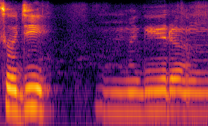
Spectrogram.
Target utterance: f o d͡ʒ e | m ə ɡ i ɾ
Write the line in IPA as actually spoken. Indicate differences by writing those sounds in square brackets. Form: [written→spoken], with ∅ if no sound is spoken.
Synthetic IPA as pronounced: [f→s] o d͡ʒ [e→i] | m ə ɡ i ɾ

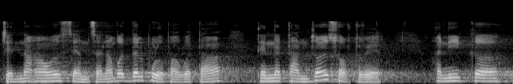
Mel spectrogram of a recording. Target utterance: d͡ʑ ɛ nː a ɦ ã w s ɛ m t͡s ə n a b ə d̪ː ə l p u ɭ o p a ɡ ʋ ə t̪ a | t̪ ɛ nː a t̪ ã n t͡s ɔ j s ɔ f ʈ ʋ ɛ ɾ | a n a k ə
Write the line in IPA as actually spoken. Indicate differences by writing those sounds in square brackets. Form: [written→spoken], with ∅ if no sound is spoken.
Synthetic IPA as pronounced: d͡ʑ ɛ nː a ɦ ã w s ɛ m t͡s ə n a b ə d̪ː ə l p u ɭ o p a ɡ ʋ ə t̪ a | t̪ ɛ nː a t̪ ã n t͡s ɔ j s ɔ f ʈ ʋ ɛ ɾ | a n [a→i] k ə

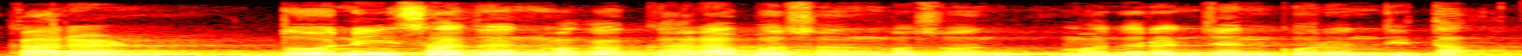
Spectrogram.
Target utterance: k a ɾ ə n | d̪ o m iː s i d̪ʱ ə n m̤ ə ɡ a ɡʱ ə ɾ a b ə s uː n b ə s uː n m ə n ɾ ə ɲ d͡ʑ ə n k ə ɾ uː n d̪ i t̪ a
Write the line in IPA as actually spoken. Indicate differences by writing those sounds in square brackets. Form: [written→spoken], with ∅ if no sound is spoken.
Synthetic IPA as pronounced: k a ɾ ə [n→ɳ] | d̪ o [m→n] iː s [i→a] d̪ʱ ə n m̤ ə ɡ a ɡʱ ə ɾ a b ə s uː n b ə s uː n m ə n ɾ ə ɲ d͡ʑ ə n k ə ɾ uː n d̪ i t̪ a

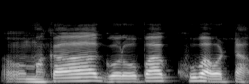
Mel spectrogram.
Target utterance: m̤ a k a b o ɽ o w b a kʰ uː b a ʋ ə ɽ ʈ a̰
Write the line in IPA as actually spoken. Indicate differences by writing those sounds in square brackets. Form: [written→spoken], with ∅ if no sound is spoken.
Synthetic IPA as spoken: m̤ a k a [b→ɡ] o [ɽ→ɾ] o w [b→p] a kʰ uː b a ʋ ə ɽ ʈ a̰

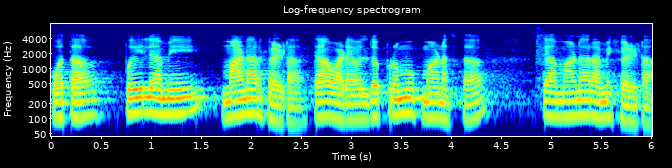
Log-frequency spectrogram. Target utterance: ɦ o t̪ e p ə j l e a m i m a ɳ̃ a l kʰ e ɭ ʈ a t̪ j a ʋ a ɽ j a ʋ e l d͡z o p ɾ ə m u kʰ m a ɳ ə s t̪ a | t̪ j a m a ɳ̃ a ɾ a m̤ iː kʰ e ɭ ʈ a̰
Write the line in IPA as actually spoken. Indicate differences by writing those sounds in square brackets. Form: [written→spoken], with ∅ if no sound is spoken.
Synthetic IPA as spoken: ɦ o t̪ [e→a] p ə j l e a m i m a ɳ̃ a [l→ɾ] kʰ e ɭ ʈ a t̪ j a ʋ a ɽ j a ʋ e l d͡z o p ɾ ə m u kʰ m a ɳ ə s t̪ a | t̪ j a m a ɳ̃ a ɾ a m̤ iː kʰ e ɭ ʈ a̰

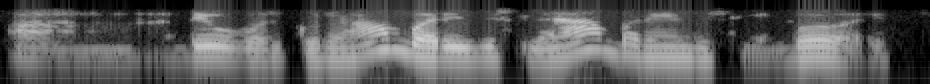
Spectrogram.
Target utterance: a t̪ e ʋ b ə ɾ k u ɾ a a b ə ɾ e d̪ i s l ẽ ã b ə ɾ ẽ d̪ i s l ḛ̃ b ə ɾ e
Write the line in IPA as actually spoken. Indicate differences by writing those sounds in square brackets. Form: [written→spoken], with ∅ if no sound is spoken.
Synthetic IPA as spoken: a [t̪→d̪] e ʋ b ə ɾ k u ɾ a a b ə ɾ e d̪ i s l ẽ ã b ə ɾ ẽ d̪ i s l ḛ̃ b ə ɾ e

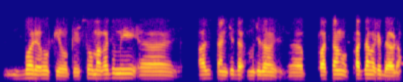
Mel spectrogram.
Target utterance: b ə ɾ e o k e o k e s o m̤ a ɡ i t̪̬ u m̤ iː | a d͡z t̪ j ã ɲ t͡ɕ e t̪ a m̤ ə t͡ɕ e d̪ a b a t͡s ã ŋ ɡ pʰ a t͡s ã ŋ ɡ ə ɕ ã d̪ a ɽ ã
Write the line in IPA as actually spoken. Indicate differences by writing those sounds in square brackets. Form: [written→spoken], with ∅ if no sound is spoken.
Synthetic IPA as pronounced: b ə ɾ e o k e o k e s o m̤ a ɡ [i→a] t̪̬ u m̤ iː | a d͡z t̪ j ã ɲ t͡ɕ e [t̪→d̪] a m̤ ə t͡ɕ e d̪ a [b→p] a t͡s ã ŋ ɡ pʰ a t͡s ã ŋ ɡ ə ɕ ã d̪ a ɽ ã

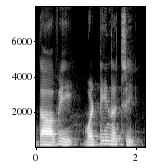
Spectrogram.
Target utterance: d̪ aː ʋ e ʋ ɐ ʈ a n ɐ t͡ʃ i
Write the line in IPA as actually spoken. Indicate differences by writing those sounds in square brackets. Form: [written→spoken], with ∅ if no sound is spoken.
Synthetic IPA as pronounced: d̪ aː ʋ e ʋ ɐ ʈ [a→i] n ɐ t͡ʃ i

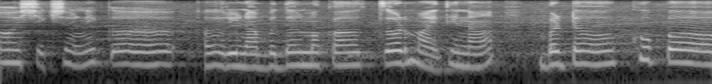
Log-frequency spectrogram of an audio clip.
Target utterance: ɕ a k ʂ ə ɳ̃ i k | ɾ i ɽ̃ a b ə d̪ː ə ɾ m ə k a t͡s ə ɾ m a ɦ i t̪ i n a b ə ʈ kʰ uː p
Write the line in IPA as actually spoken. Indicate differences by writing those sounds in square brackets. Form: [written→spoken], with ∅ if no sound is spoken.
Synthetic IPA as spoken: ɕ [a→i] k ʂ ə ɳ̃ i k | ɾ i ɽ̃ a b ə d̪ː ə [ɾ→l] m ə k a t͡s ə [ɾ→ɽ] m a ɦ i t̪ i n a b ə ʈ kʰ uː p

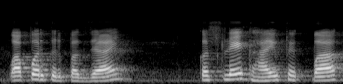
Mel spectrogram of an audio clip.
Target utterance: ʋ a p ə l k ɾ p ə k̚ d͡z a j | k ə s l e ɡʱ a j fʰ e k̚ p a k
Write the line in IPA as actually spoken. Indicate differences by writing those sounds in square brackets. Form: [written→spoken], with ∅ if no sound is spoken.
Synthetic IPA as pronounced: ʋ a p ə [l→ɾ] k ɾ p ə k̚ d͡z a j | k ə s l e ɡʱ a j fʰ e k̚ p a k

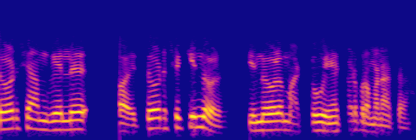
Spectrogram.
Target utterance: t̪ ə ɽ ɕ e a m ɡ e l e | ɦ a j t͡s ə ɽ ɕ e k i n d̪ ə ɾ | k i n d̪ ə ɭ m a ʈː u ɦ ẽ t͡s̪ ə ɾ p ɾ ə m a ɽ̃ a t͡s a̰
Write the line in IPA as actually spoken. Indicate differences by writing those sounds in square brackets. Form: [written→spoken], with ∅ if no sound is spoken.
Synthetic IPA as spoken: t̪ ə ɽ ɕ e a m ɡ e l e | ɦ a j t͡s ə ɽ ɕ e k i n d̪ ə [ɾ→ɭ] | k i n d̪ ə ɭ m a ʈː u ɦ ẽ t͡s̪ ə [ɾ→ɽ] p ɾ ə m a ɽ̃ a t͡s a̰

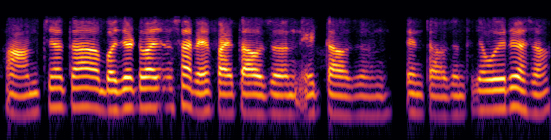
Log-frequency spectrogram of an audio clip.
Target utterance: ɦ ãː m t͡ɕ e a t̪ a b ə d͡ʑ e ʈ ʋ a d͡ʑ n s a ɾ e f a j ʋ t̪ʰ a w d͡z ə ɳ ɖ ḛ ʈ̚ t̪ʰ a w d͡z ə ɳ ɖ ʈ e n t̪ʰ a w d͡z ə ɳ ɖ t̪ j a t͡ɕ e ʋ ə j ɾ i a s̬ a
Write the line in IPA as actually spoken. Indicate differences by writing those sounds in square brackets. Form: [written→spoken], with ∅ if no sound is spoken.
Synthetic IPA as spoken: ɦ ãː m t͡ɕ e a t̪ a b ə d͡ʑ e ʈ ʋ a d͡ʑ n s a ɾ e f a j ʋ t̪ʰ a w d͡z ə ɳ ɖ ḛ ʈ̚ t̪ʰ a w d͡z ə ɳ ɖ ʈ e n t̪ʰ a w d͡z ə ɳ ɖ t̪ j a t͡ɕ [e→a] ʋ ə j ɾ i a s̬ a

